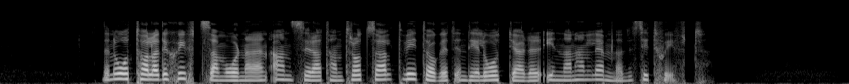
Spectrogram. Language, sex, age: Swedish, female, 45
